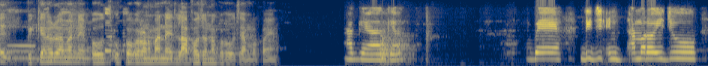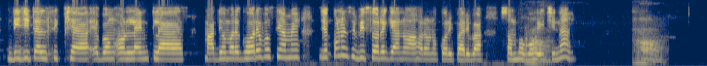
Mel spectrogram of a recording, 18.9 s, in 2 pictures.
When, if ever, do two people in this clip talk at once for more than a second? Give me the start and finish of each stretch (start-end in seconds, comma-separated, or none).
0.6-2.8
